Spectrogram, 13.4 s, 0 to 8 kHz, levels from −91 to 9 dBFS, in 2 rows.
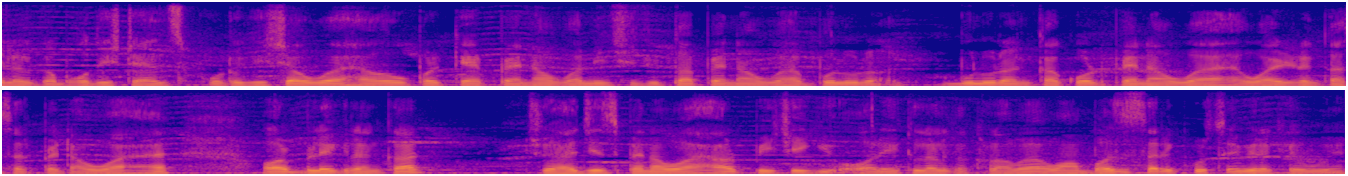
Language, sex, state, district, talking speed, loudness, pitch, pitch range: Hindi, male, Bihar, Saharsa, 275 wpm, -29 LUFS, 125 Hz, 125-130 Hz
